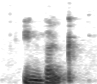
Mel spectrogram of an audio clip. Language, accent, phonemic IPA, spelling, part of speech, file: English, Southern England, /ɪnˈvəʊk/, invoke, verb, LL-Q1860 (eng)-invoke.wav
- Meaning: 1. To call upon (a person, a god) for help, assistance or guidance 2. To solicit, petition for, appeal to a favorable attitude 3. To call another ship 4. To call to mind (something) for some purpose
